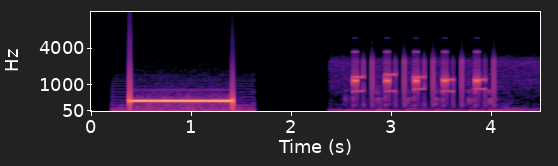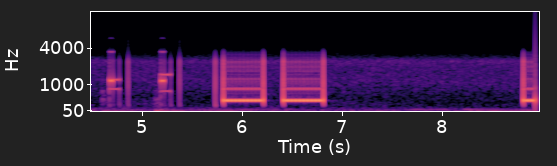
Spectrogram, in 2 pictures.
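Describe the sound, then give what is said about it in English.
A steady telephone dial tone, then a quick series of keypad touch-tone beeps as a number is dialed, followed by two loud, evenly spaced ringing tones as a phone call from a car mechanic connects. No voices. “Phone call from the mechanic.”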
